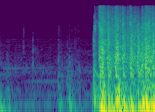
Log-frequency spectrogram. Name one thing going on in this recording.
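An automatic rifle fires a short, loud burst.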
